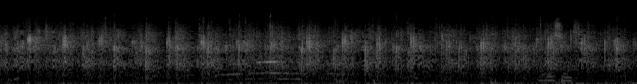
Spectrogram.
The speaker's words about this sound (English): Why don't you stand right now, clap your hands and love the Lord right now.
